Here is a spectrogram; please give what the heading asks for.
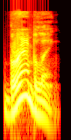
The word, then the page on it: brambling: British English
